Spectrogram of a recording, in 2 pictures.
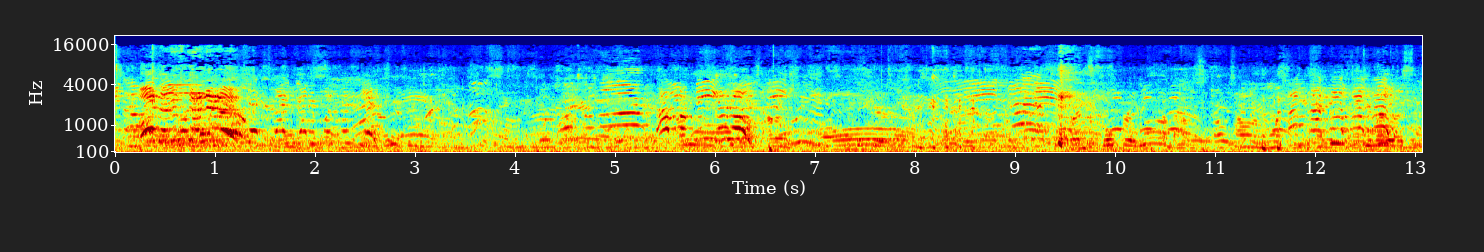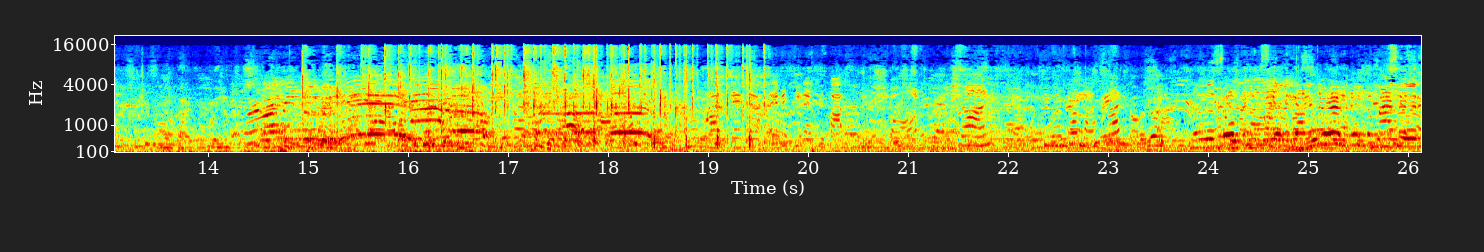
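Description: Young players shout and call to each other outdoors.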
